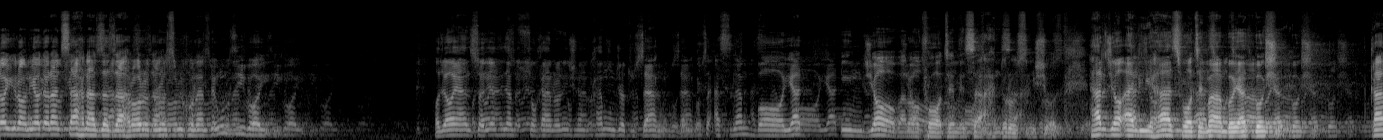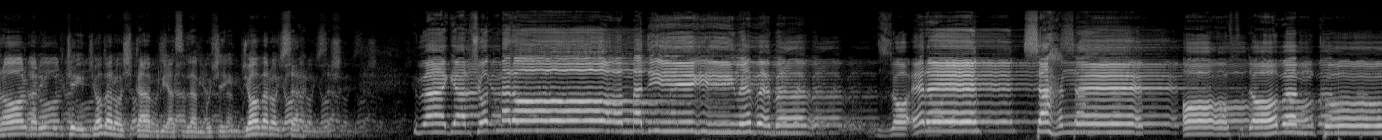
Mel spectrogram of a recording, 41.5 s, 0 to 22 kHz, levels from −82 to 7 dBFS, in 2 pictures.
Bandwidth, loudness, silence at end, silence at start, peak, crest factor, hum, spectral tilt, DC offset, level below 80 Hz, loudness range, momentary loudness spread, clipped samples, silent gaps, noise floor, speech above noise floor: 16 kHz; -21 LUFS; 0 s; 0 s; -4 dBFS; 20 dB; none; -3.5 dB/octave; under 0.1%; -72 dBFS; 20 LU; 22 LU; under 0.1%; none; -68 dBFS; 46 dB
